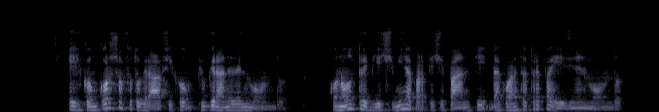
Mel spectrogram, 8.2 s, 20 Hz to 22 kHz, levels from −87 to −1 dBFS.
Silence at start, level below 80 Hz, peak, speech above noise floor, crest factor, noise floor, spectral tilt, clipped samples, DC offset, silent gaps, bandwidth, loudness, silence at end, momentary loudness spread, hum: 0.85 s; -82 dBFS; -24 dBFS; 40 dB; 24 dB; -86 dBFS; -6 dB/octave; under 0.1%; under 0.1%; none; 9 kHz; -46 LUFS; 0.45 s; 13 LU; none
